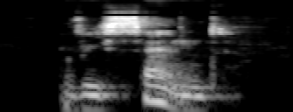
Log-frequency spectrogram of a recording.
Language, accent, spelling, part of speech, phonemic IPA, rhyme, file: English, Southern England, resend, verb, /ɹiːˈsɛnd/, -ɛnd, LL-Q1860 (eng)-resend.wav
- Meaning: 1. To send again 2. To send back 3. To forward (something received), especially a message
